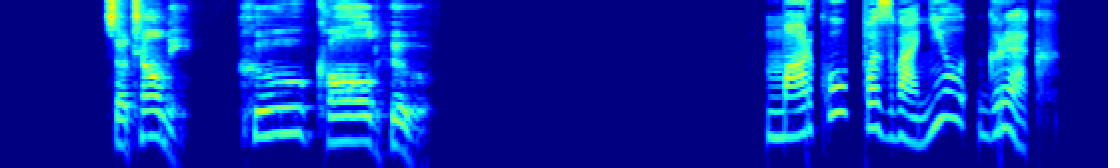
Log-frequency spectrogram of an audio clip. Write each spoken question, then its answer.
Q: So tell me, who called who?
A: Greg called Mark.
